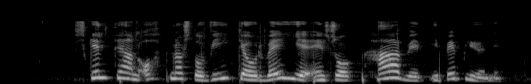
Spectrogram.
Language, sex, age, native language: Icelandic, female, 70-79, Icelandic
